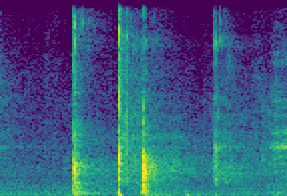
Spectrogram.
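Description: Table tennis ball ticking as it is bounced before a serve: four sharp clicks at uneven intervals over about a second.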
